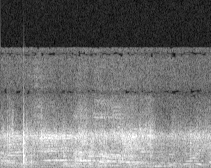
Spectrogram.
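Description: Indistinct children's voices and chatter in a large hall, with one sharp smack of a blow landing about a quarter second in.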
